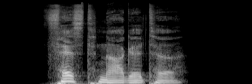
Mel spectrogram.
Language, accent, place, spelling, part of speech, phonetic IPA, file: German, Germany, Berlin, festnagelte, verb, [ˈfɛstˌnaːɡl̩tə], De-festnagelte.ogg
- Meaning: inflection of festnageln: 1. first/third-person singular dependent preterite 2. first/third-person singular dependent subjunctive II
